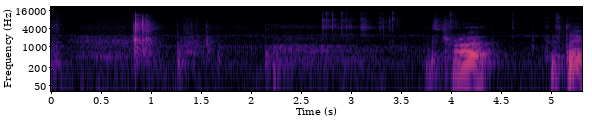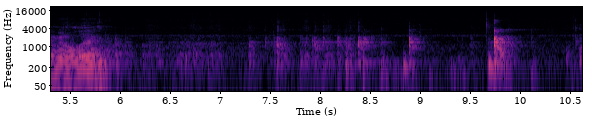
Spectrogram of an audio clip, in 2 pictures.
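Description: Small screws and a screwdriver clicking and ticking against a circuit board and metal heatsink as screws are tried in tapped holes, with one sharp click about a second in and scattered light ticks near the end. Two short hummed vocal sounds come about four and five seconds in.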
